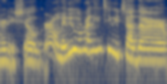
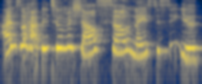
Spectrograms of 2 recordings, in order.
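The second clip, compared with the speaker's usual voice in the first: higher and louder, gushing with joy; light up and greet her much higher; excited; 10 semitones higher, 6 dB louder than usual. Real, not acted. Greeting a happy viewer.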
